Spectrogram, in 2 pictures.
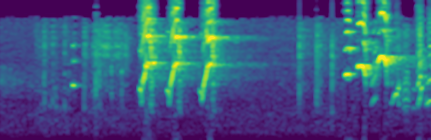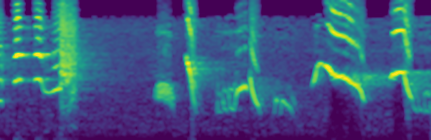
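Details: White-rumped shama singing a masteran piece meant for teaching captive birds. Loud mixed phrases of short chips, arched slurred whistles and looping notes, separated by brief pauses.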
